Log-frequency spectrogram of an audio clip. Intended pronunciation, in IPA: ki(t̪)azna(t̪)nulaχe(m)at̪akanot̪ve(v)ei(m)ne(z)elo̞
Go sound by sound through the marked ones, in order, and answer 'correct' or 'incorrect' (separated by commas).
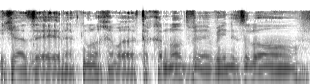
incorrect, correct, correct, correct, incorrect, correct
